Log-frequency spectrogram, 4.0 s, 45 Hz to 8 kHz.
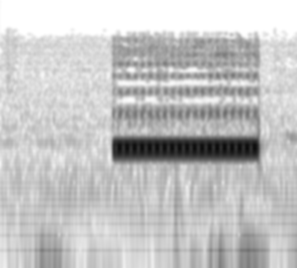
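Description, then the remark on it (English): A telephone dialing tone from a call to a payphone at 59th Avenue and Bell Road rings out as one steady, loud electronic beep lasting about two seconds, with a thin phone-line quality over a faint, muffled background. “I need to use my psychic abilities to make someone pick up the phone.”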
